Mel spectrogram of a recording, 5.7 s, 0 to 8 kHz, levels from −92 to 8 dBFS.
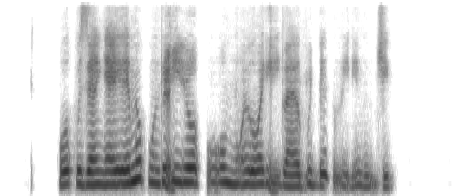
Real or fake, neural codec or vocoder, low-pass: fake; codec, 16 kHz, 0.5 kbps, FreqCodec, larger model; 7.2 kHz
